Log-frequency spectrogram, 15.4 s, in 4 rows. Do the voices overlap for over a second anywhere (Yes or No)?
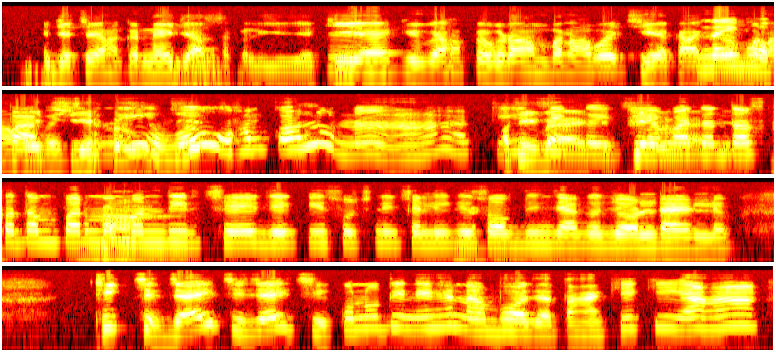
Yes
